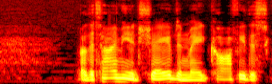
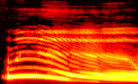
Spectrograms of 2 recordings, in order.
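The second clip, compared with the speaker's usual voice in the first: big waking yawn; 12 semitones higher than usual. Acted. Sleepy deckhand woken by captain, high yawning whoop. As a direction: stretch awake with a long rising yawn. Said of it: "Sharp yawned".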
